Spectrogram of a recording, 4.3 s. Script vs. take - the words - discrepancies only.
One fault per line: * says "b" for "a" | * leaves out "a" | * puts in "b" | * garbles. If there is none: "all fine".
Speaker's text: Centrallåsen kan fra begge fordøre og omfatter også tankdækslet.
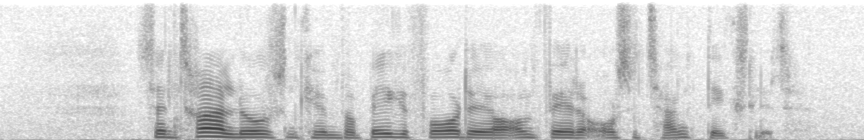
all fine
